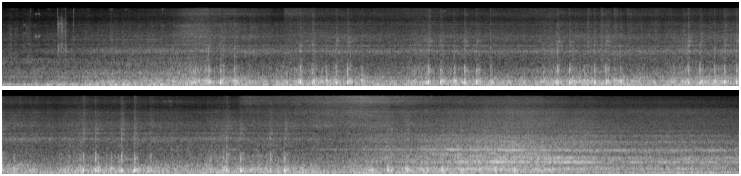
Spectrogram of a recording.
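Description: Regional passenger train of Trenitalia coaches passing close, its wheels clattering over the rail joints in regular clusters of clicks. About two-thirds of the way through this gives way to an electric locomotive pulling away, with a steady whine of several tones.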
